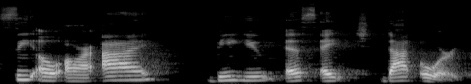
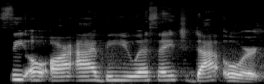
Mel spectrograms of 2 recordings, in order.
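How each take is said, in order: First: It is said slowly. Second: It is said fast.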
